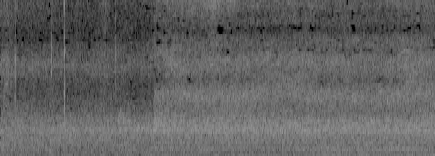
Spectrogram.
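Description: Steady outdoor background noise dominated by a low rumble, with no distinct events; the hiss in the upper range grows louder about a second and a half in.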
